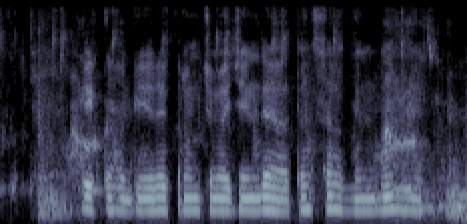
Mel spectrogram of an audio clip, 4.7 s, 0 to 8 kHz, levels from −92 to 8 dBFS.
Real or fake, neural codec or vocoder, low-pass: fake; codec, 24 kHz, 6 kbps, HILCodec; 7.2 kHz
